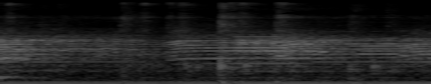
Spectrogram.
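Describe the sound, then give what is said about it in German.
Quiet, wavering sheep bleats run through most of the two seconds over a low steady hum, a few overlapping calls with no voices present. “Schafe gibt es auch. Da müssen aber noch ein paar mehr hin.”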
